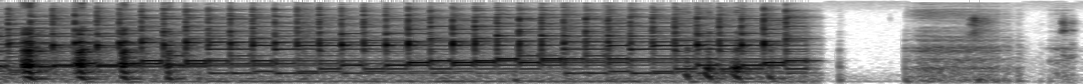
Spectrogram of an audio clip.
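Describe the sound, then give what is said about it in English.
A phone ringtone plays a bright, repeating electronic melody with rapid rhythmic notes for about four seconds, then cuts off, followed by a brief faint rustle. “Saved by the bell!”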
